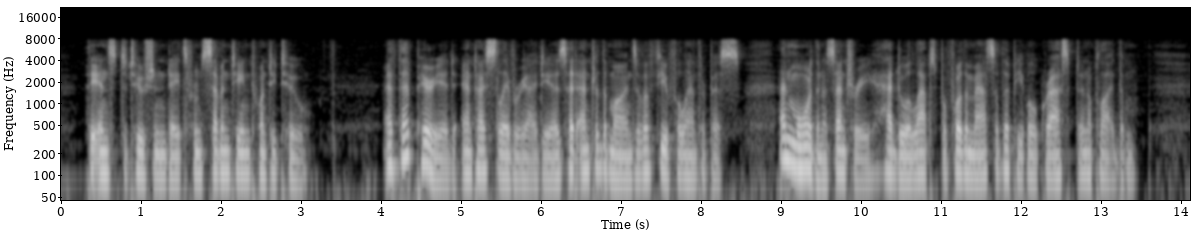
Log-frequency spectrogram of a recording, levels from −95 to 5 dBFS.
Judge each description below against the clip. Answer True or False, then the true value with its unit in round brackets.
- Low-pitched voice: True (100 Hz)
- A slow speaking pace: False (155 wpm)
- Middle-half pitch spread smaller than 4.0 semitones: True (3.2 semitones)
